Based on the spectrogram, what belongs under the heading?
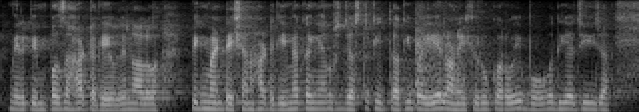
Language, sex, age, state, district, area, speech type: Punjabi, female, 30-45, Punjab, Jalandhar, urban, spontaneous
